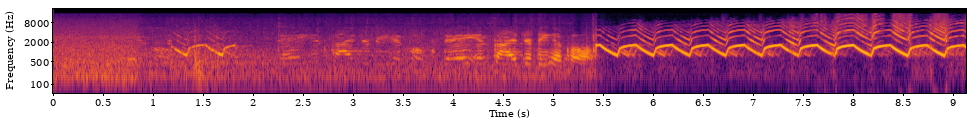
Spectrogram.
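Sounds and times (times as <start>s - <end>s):
tribal fire department fire rescue vehicle siren wailing and yelping: 0.9s - 2.0s, 5.4s - 9.1s
speech: 3.7s - 5.5s.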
